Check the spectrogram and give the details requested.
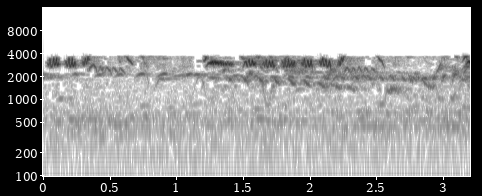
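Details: White-rumped shama singing at a session of a competitive singing contest, young-bird class. Dense, fast, high warbling phrases with bright whistled notes, tightly packed and continuous, some louder accented bursts midway.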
